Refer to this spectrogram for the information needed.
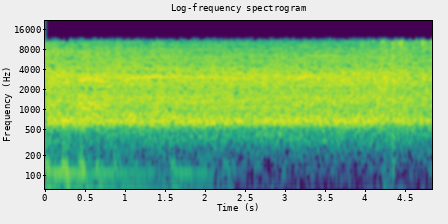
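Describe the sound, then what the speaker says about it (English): A college football stadium crowd in a video game roars in a steady, sustained wash of noise, with no distinct cheers standing out. "This crowd bringing the energy and noise early."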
